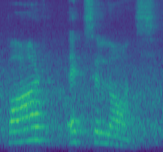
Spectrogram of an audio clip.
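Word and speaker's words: par excellence: पेरेंट्स in there प्रेजेंस the next word is पार एक्सलस spelling इ पी ए आर ई एक्स सी ई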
